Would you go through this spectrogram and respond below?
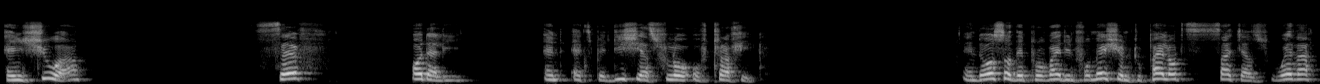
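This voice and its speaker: An instructor giving an explanatory lecture in a deliberate, phrase-by-phrase way with pauses. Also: medium pitch, darkish tone. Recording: dull, lo-fi voice recording.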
